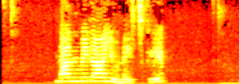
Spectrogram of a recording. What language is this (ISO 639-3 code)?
tha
